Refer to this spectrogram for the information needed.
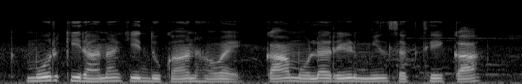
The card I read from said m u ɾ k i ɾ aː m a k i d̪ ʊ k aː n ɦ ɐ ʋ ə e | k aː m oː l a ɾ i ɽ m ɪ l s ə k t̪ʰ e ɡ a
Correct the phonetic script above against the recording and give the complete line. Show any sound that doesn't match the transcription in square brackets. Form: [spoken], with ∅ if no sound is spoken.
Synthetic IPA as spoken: m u ɾ k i ɾ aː [n] a k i d̪ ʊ k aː n ɦ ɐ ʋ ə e | k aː m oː l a ɾ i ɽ m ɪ l s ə k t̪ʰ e [k] a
